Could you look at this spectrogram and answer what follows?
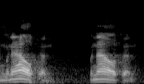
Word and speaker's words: Manalapan: So Manalapan.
